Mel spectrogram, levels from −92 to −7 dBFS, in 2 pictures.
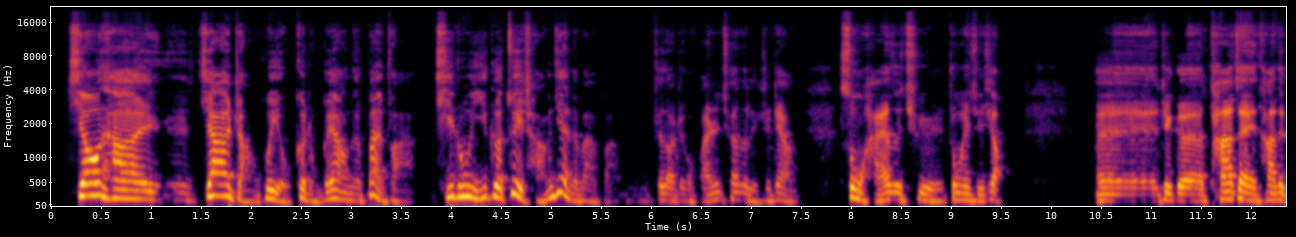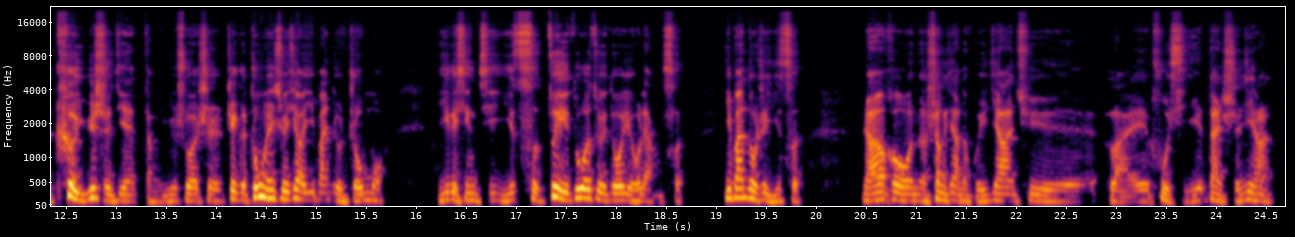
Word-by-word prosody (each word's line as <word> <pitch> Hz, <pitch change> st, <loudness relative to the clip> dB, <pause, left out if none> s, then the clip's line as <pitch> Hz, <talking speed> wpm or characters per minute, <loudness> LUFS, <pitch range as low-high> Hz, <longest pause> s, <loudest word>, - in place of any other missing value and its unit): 教 235 Hz, +1 st, +8 dB
他， 180 Hz, -3 st, +3 dB
呃， 165 Hz, -1 st, +1 dB, 0.5 s
家 225 Hz, -, +4 dB
长 110 Hz, -, -8 dB
会 175 Hz, -2 st, +2 dB
有 115 Hz, -7 st, -6 dB
各 -, -, -3 dB
种 120 Hz, -4 st, -11 dB
各 155 Hz, -, -4 dB
样 170 Hz, -4 st, -2 dB
的 130 Hz, -2 st, -13 dB
办 120 Hz, -, -4 dB
法， 110 Hz, -2 st, -16 dB, 0.2 s
其 205 Hz, +2 st, 0 dB
中 210 Hz, 0 st, +5 dB
一 185 Hz, +3 st, -1 dB
个 215 Hz, -1 st, +4 dB
最 250 Hz, -8 st, +3 dB
常 160 Hz, -, -5 dB
见 260 Hz, -3 st, +1 dB
的 130 Hz, -, -11 dB
办 120 Hz, -3 st, -14 dB
法 110 Hz, +3 st, -30 dB, 0.3 s
知 140 Hz, -, -9 dB
道 135 Hz, -, -9 dB
这 125 Hz, -, -17 dB
个 120 Hz, -, -16 dB
华 125 Hz, +3 st, -12 dB
人 150 Hz, +3 st, -11 dB
圈 155 Hz, +4 st, -11 dB
子 145 Hz, -, -12 dB
里 120 Hz, -3 st, -12 dB
是 120 Hz, +3 st, -16 dB
这 135 Hz, -, -9 dB
样 130 Hz, -5 st, -10 dB
的， 110 Hz, -, -31 dB, 0.4 s
送 185 Hz, -6 st, +2 dB
孩 130 Hz, +4 st, -4 dB
子 145 Hz, -3 st, -3 dB
去 120 Hz, -2 st, -7 dB
中 145 Hz, +6 st, -6 dB
文 140 Hz, -2 st, -6 dB
学 125 Hz, +1 st, -8 dB
校。 -, -, -6 dB, 0.9 s
呃， 130 Hz, +1 st, -5 dB, 0.6 s
这 145 Hz, -, 0 dB
个 130 Hz, -2 st, -1 dB
他 155 Hz, +7 st, +2 dB
在 150 Hz, -6 st, +3 dB
他 130 Hz, +4 st, -4 dB
的 145 Hz, -1 st, -1 dB
课 225 Hz, -, +8 dB
余 150 Hz, +5 st, +3 dB
时 135 Hz, -9 st, -1 dB
间， 125 Hz, 0 st, -6 dB
等 110 Hz, -1 st, -13 dB
于 120 Hz, +3 st, -9 dB
说 130 Hz, +1 st, -3 dB
是 120 Hz, 0 st, -7 dB
这 170 Hz, -, +2 dB
个 -, -, -2 dB
中 200 Hz, -, +8 dB
文 180 Hz, -5 st, +8 dB
学 165 Hz, -1 st, +2 dB
校， 180 Hz, -1 st, +2 dB
一 150 Hz, -, -8 dB
般 150 Hz, -1 st, -7 dB
就 135 Hz, -3 st, -5 dB
是 115 Hz, -, -4 dB
周 120 Hz, +3 st, -2 dB
末， 145 Hz, +1 st, -9 dB, 0.5 s
1 135 Hz, +4 st, -5 dB
个 155 Hz, -, +1 dB
星 140 Hz, +3 st, -4 dB
期 140 Hz, +4 st, -8 dB
1 130 Hz, +4 st, -6 dB
次， 140 Hz, -, -1 dB
最 180 Hz, -8 st, +8 dB
多 185 Hz, +5 st, +6 dB
最 160 Hz, -5 st, -1 dB
多 140 Hz, +1 st, +3 dB
有 130 Hz, -4 st, -3 dB
2 115 Hz, -3 st, -9 dB
次， 105 Hz, -, -9 dB, 0.4 s
一 180 Hz, -, +3 dB
般 190 Hz, 0 st, +4 dB
都 170 Hz, -3 st, +3 dB
是 145 Hz, -1 st, -5 dB
1 115 Hz, +1 st, -5 dB
次。 120 Hz, -, -7 dB, 0.5 s
然 155 Hz, -, +1 dB
后 135 Hz, -3 st, 0 dB
呢， 125 Hz, -2 st, -7 dB
剩 140 Hz, +5 st, -1 dB
下 145 Hz, -1 st, -5 dB
的 125 Hz, -1 st, -7 dB
回 115 Hz, +2 st, -8 dB
家 135 Hz, -1 st, -3 dB
去 115 Hz, -2 st, -8 dB, 0.4 s
来 110 Hz, -2 st, -8 dB, 0.2 s
复 125 Hz, -, -3 dB
习， 115 Hz, +3 st, -7 dB
但 145 Hz, -4 st, -3 dB
实 115 Hz, +1 st, -7 dB
际 150 Hz, +1 st, -4 dB
上 130 Hz, -4 st, -6 dB
135 Hz, 250 characters per minute, -24 LUFS, 120-160 Hz, 0.9 s, 教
